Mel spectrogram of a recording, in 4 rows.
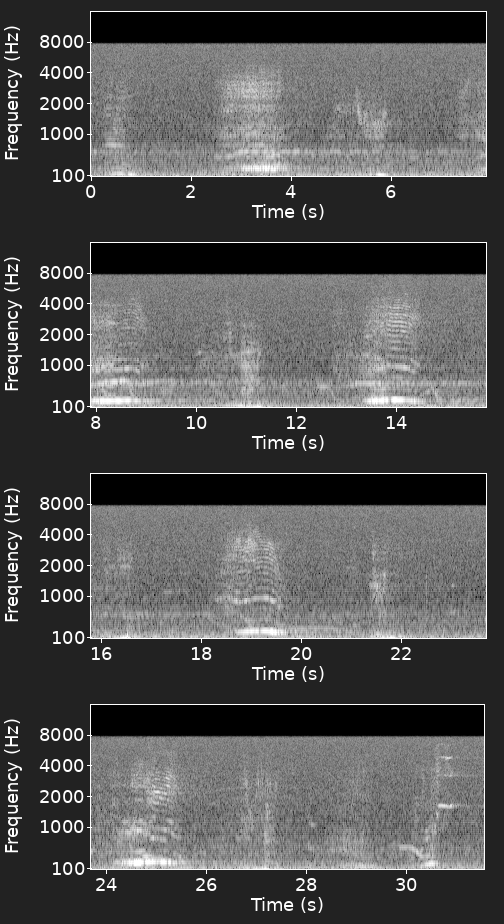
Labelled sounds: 2.6	2.8	humpback whale, 0.90 to 1.1 kHz
4.9	5.9	humpback whale, 0.90 to 2.0 kHz
7.3	8.9	humpback whale, 0.83 to 3.4 kHz
13.5	14.5	humpback whale, 0.83 to 3.8 kHz
18.2	19.5	humpback whale, 0.83 to 3.5 kHz
21.4	21.7	humpback whale, 0.86 to 1.4 kHz
24.3	25.3	humpback whale, 0.80 to 3.2 kHz
26.7	27.0	humpback whale, 1.2 to 1.5 kHz
30.4	31.1	humpback whale, 0.86 to 5.0 kHz

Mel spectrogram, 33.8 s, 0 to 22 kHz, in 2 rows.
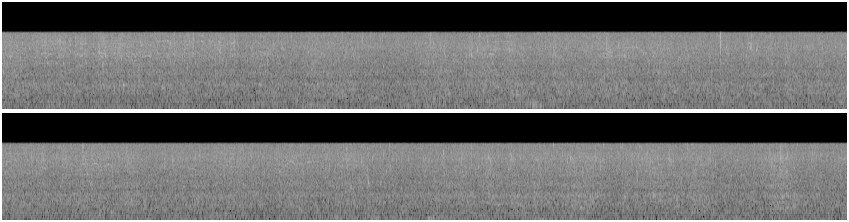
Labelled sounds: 9.8	10.3	Pacific white-sided dolphin, 4.1 to 5.7 kHz
12.5	12.7	Pacific white-sided dolphin, 4.4 to 4.5 kHz
21.8	22.1	Pacific white-sided dolphin, 0.97 to 1.2 kHz

